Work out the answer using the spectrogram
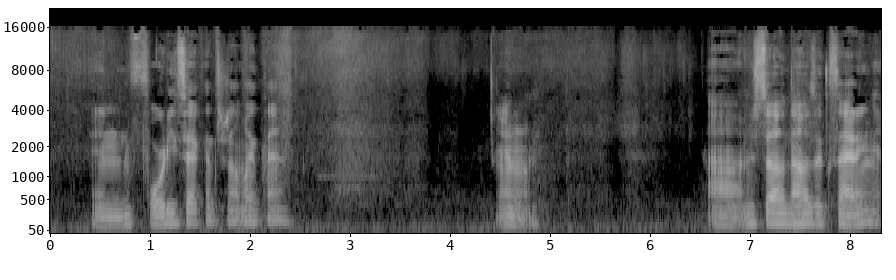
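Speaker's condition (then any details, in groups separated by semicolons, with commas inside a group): Traumatic brain injury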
